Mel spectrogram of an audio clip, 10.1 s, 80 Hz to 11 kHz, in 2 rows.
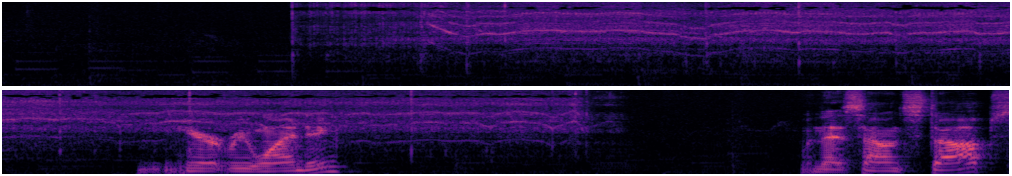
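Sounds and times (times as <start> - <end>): camera click: 1.4 - 8.2
camera motor rewinding film: 1.4 - 8.2.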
